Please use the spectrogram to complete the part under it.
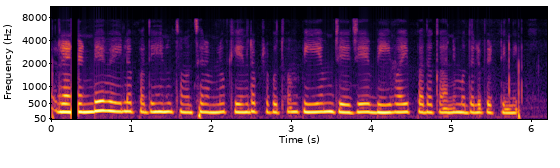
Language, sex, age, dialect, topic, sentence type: Telugu, female, 25-30, Telangana, banking, statement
